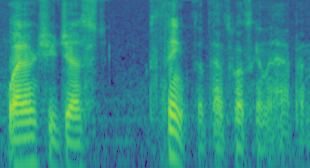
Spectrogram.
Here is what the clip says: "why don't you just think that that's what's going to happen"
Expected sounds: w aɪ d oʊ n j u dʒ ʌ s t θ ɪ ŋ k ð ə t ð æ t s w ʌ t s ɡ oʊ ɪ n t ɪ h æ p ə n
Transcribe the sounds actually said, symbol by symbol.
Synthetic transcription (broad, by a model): w aɪ d oʊ n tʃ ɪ dʒ ʌ s t θ ɪ ŋ k ð ə t ð æ t s w ʌ t s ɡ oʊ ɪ n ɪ h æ p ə n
